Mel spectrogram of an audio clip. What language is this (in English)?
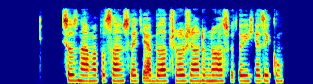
Czech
